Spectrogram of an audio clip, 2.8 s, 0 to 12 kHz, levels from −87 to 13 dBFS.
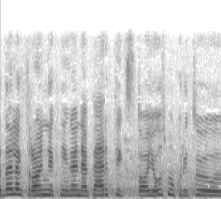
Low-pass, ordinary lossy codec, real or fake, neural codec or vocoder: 9.9 kHz; AAC, 64 kbps; real; none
